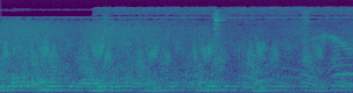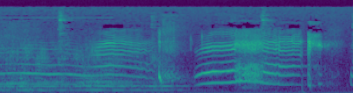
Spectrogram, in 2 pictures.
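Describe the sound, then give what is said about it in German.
A child cries loudly in wavering, high sobbing wails, with rising and falling pitch and brief breaths between bursts, over a faint constant low hum; no words are spoken. “Warum schreit dieses Kind noch immer?”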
